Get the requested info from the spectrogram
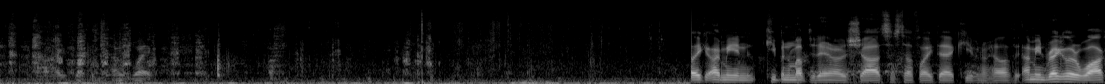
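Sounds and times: dog panting: 0.0 - 5.8, 7.7 - 9.2.

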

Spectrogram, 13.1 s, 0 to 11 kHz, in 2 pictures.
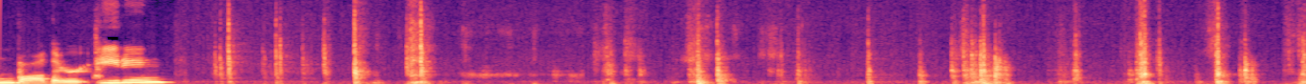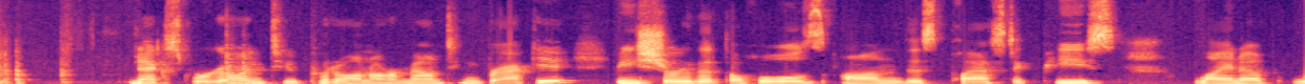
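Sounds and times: plastic parts clicking and knocking: 0.1 - 7.0.

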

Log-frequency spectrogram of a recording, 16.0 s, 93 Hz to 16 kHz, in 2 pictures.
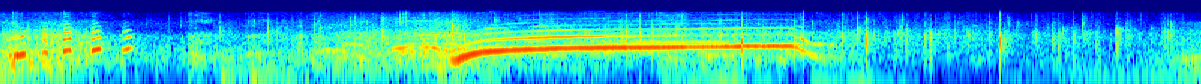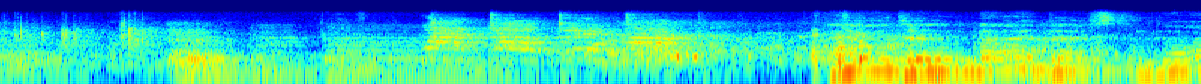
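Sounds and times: scattered clapping: 0.8 - 9.1
audience cheering: 1.6 - 9.1, 10.8 - 13.8
person shouting woo: 3.0 - 5.6.

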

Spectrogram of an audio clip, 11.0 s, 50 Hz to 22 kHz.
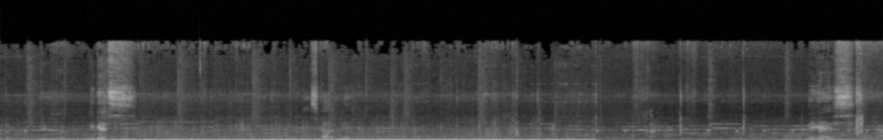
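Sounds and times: car engine rumble from inside cabin: 0.0 - 11.0
faint music with held notes: 0.0 - 11.0.

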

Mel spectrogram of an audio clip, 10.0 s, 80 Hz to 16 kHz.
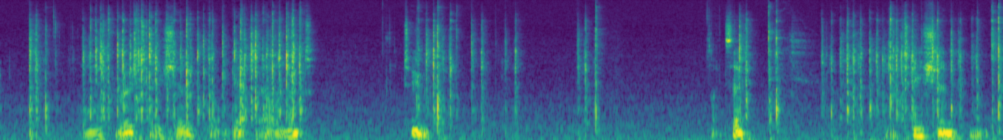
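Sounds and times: computer keyboard keys clicking: 0.3 - 3.1, 4.2 - 5.2, 5.8 - 6.1, 7.4 - 10.0.

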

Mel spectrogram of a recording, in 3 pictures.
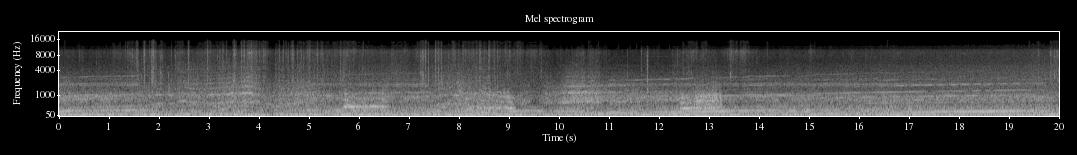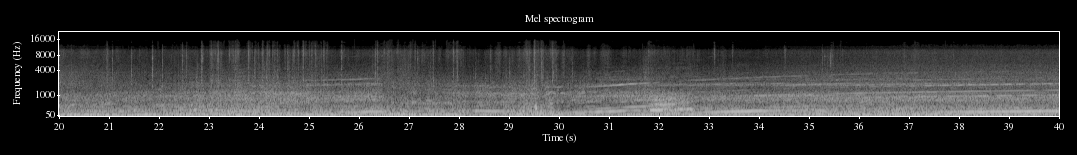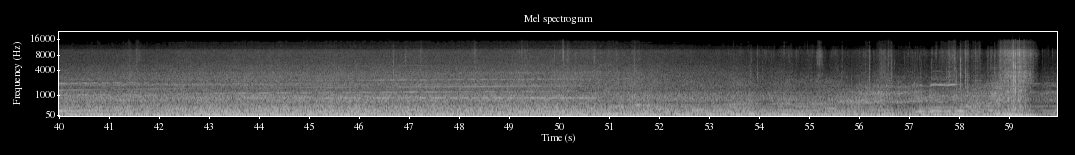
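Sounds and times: road and wind rumble: 0.0 - 59.9.

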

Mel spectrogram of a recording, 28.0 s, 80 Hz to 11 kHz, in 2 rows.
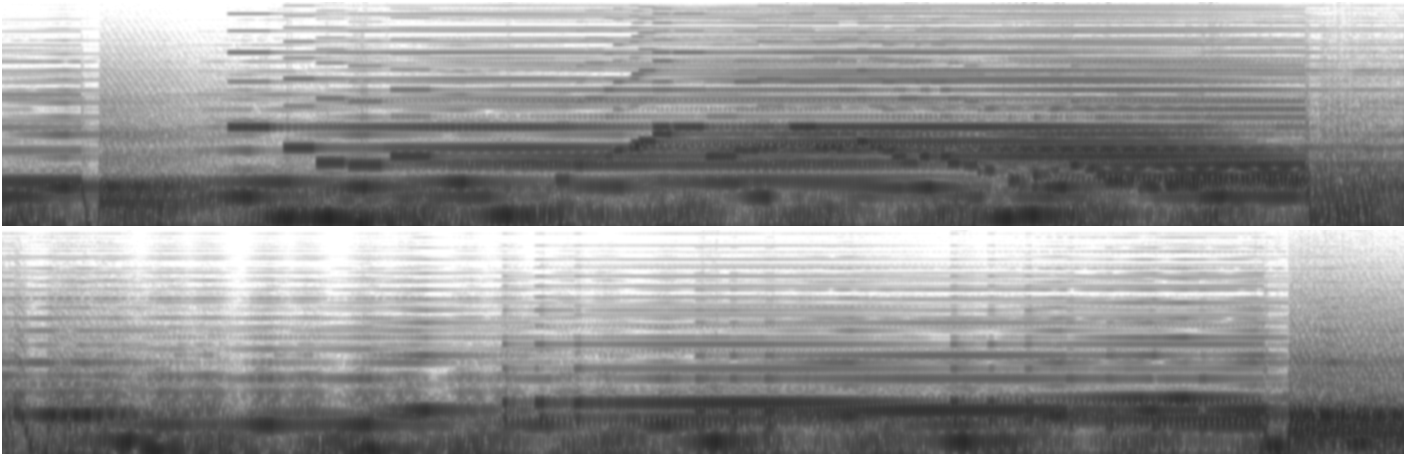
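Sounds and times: synthesizer sustained chord: 0.0 - 28.0
downward pitch glide: 0.9 - 13.2.

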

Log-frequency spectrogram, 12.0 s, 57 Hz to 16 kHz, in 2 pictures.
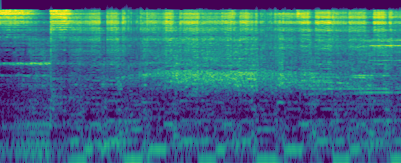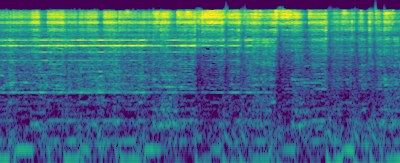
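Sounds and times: electric bass guitar notes: 0.0 - 12.0
live rock band playing: 0.0 - 12.0.

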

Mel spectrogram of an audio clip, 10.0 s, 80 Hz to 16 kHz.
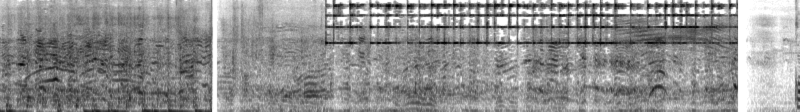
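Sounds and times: crowd voices: 0.0 - 9.2.

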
